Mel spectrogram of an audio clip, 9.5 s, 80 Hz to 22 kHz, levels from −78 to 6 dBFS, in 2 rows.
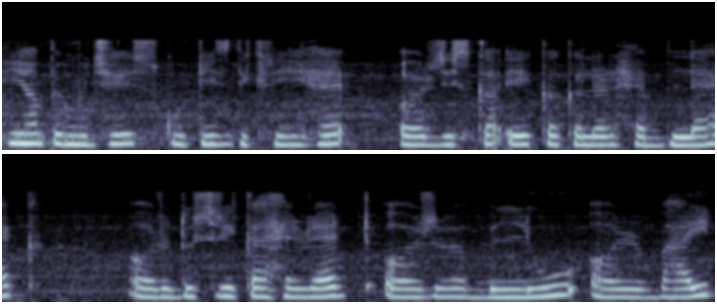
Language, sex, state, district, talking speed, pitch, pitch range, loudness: Hindi, female, Himachal Pradesh, Shimla, 145 wpm, 225 Hz, 220-240 Hz, -16 LUFS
